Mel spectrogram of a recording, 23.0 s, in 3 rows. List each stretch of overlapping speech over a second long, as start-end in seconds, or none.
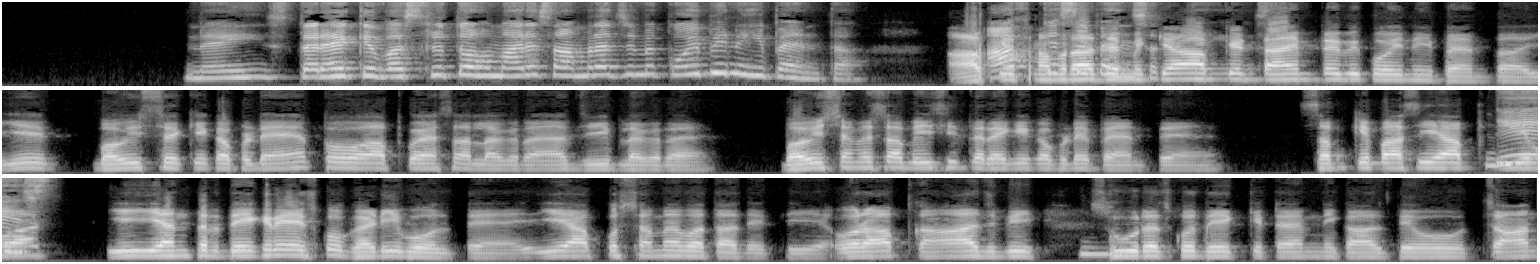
5.0-6.4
